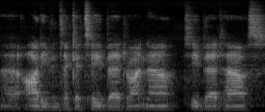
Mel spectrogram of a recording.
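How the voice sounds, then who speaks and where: His pitch sits fairly low. The man talks with an English accent. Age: 30s. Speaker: small business owner vlogger. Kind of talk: casual vlog monologue. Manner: halting, many fillers.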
